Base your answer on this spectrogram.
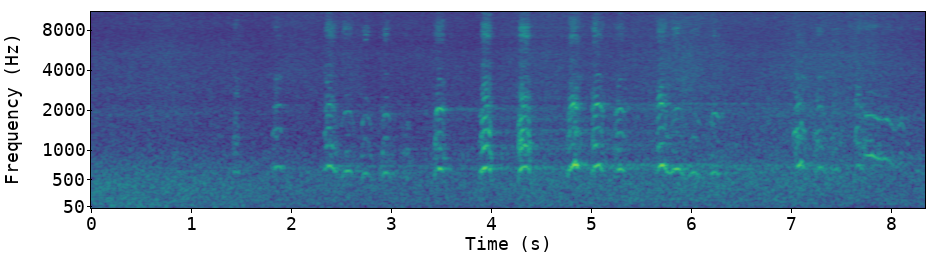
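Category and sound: animal, dogs barking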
